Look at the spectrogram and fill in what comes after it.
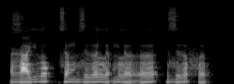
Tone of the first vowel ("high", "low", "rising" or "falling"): rising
